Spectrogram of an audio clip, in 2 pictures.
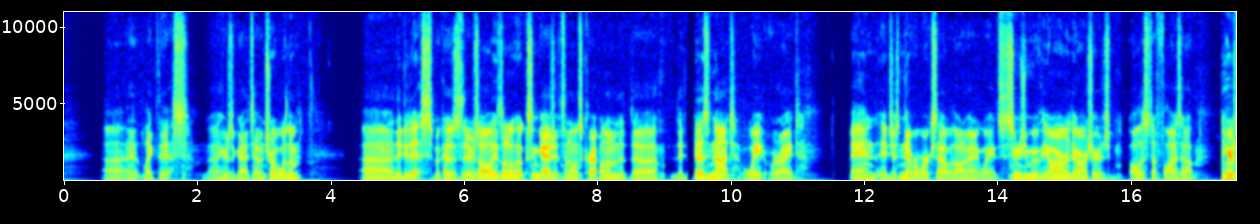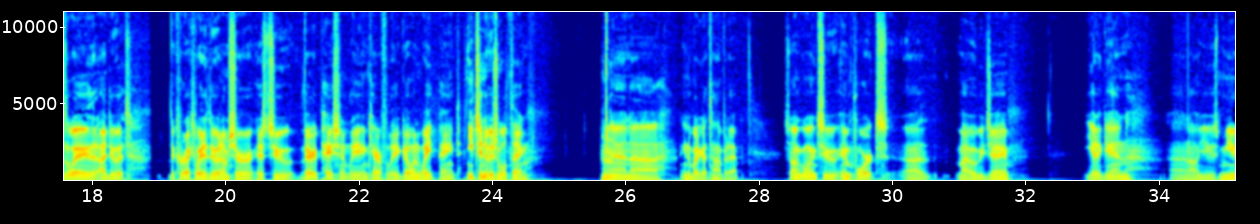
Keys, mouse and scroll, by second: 0.9 alt+Tab, 2.3 scroll down 1, 4.4 scroll up 1, 4.9 typing, 6.2-6.6 typing, 8.5 scroll down 1, 9.2 scroll up 1, 9.3 scroll down 1, 11.0 scroll down 1, 11.5 scroll up 1, 14.0 scroll down 1, 17.1 scroll down 1, 17.3-18.8 middle drag, 18.8 click, 19.4 middle click, 19.4 middle click, 20.1-20.6 scroll down 1, 21.0 right click, 26.8 click, 33.5 click, 33.5 click.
